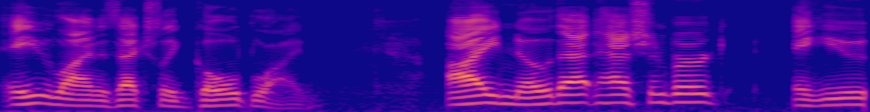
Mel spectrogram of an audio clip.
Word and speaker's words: AU-Line: It's Gold Line.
